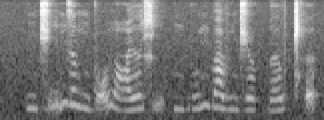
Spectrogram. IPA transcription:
nd͡ʒḭnzə ŋɡṵ ðˤeːə̯ɕḭ | mbu mbavnd͡ʒə˞ʊ̯ ɡ͡bəːvǁʰə̰

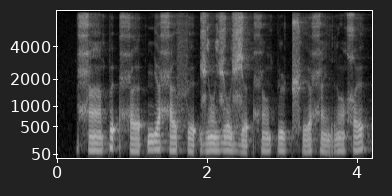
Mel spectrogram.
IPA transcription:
ħãpʏʔ ħœʔnʲəħə fʏʔʑõʑo ʑəʔħõpy ʈ͡ʂʰʏħẽrõχʏ

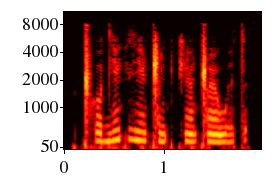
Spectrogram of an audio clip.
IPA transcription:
ǁʰodʲɛ̃k zʲœ̃ǁĩk t͡ʃə̃ːǁœ̃ wə̤t

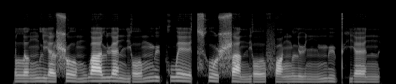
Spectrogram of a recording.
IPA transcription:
lɤ˨˦ŋljɛ˨˩ʂo˥˨ʊ̯ mwä˦lɥɛ˥˨n jo˨˦ʊ̯ my˥˨kwe˥˨ɪ̯t͡sʰu˥˨ ʂä˥˨n̪jo˨˦ʊ̯fɑ˨˦ŋ ly˨˩nmy˥˨pʰjɛ˨˩n

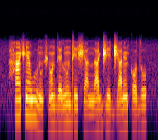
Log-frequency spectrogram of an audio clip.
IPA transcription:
hã˦ʃɛ̃˦ wu˦˨ɾũ˨ʃɔ̃˨˦ dɛ˧lũ˦ de˧ʃa˨ na˨˦d͡ʒe˦˨d͡ʒa˨˦ ɾɛ̃˦kɔ˧do˦

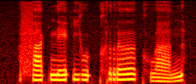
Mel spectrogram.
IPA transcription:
fa˦˥k̚ne˦˥ʔ ju˦˥ʔkʰrɤː˥˩kʰwa˩˦n

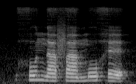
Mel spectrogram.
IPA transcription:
ho˧na˨fa˨ mo˧hɛ˨

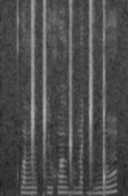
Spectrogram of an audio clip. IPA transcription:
kʷʰɑŋ͡ǁɪ ǁi xʷɑ̃ɡ͡ǁumæɡ͡ǁi ŋ͡ǃũ

